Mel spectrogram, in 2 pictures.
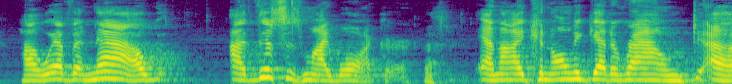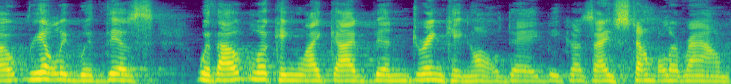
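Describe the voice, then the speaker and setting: There's audible room echo as a woman speaks fairly slowly with a fairly high pitch. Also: fairly even intonation. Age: 90s. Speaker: town resident speaking at meeting. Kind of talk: public comment at town meeting. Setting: town meeting hall with audience, microphone.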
